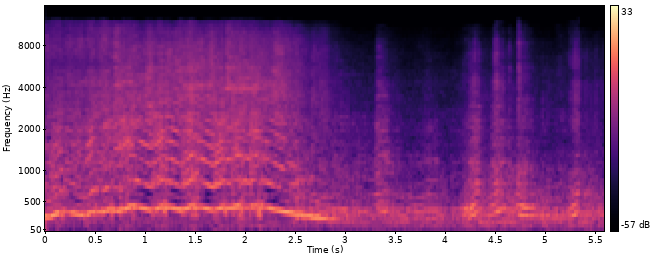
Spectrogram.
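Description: Sport motorcycle engine revved hard and held high, its pitch wavering, for about three seconds before the revs drop away. It is followed by shorter blips of the throttle, rising and falling.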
